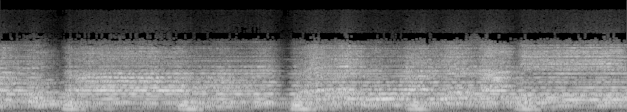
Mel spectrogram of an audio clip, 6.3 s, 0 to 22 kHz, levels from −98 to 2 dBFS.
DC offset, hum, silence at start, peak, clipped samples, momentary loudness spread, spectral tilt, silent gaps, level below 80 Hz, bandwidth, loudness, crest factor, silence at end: 0.2%; none; 0 s; -4 dBFS; under 0.1%; 4 LU; -6.5 dB/octave; none; -38 dBFS; 11 kHz; -18 LUFS; 14 dB; 0 s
